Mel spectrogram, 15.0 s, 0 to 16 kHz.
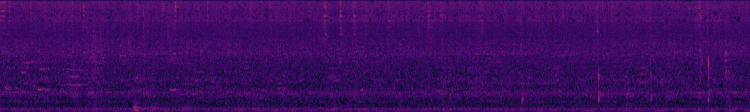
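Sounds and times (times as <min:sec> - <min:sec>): low machine hum: 0:00.0 - 0:15.0.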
